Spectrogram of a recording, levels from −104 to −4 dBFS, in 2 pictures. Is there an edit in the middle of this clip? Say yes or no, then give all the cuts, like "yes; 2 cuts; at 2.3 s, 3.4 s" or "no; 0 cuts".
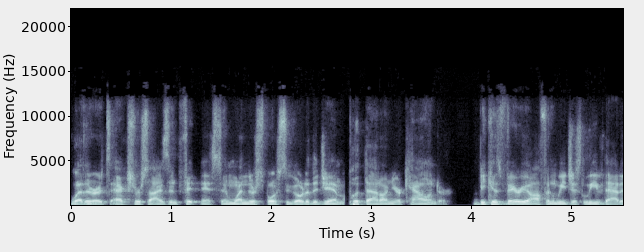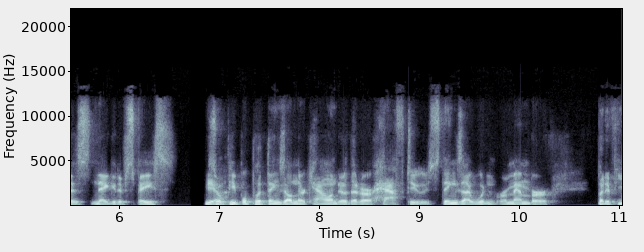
yes; 2 cuts; at 2.7 s, 3.9 s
